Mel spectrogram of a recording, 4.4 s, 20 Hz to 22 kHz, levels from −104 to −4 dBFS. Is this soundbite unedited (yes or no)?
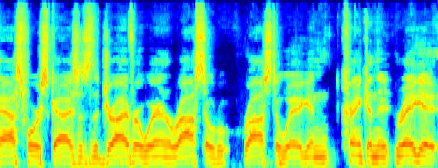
yes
